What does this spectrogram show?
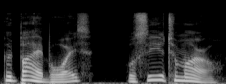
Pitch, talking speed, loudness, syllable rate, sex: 145 Hz, 160 wpm, -20 LUFS, 4.8 syllables/s, male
